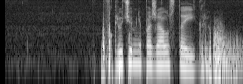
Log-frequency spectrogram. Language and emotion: Russian, neutral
